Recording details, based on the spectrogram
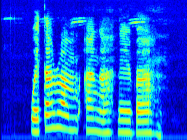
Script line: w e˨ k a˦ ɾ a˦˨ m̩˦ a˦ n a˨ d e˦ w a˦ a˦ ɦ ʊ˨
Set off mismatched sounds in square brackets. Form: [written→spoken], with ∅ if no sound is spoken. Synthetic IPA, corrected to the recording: w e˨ [k→t] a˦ ɾ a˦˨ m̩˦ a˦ [n→ŋ] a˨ [d→n] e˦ [w→b] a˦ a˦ ɦ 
